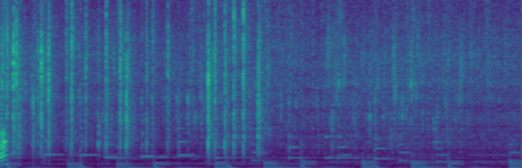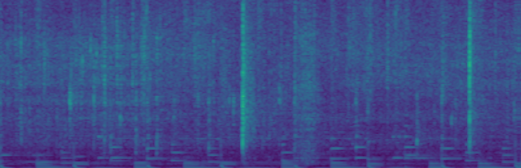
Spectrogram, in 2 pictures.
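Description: Shallots, dried red chillies and curry leaves sizzling in hot oil in a frying pan. There is a dense burst of sharp crackles as the fresh curry leaves spit in the oil, thinning out over the first few seconds to a steadier sizzle with scattered pops.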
